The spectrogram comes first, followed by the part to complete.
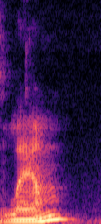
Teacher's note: we lose the final b after m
